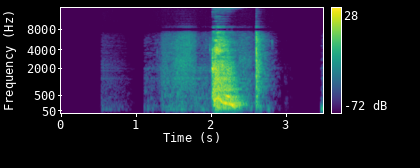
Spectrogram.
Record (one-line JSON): {"cough_length": "3.5 s", "cough_amplitude": 28179, "cough_signal_mean_std_ratio": 0.28, "survey_phase": "beta (2021-08-13 to 2022-03-07)", "age": "45-64", "gender": "Female", "wearing_mask": "No", "symptom_none": true, "smoker_status": "Never smoked", "respiratory_condition_asthma": false, "respiratory_condition_other": false, "recruitment_source": "REACT", "submission_delay": "2 days", "covid_test_result": "Negative", "covid_test_method": "RT-qPCR"}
